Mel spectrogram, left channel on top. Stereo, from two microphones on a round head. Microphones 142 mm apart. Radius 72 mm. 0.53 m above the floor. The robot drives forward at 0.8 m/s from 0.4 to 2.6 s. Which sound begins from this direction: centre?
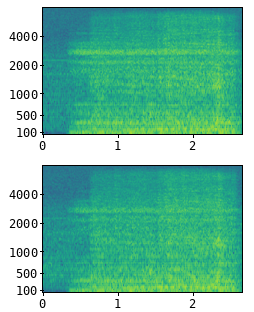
Breathing, at 0.6 s.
